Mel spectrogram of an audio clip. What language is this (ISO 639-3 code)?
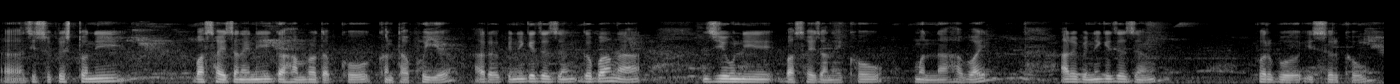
brx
